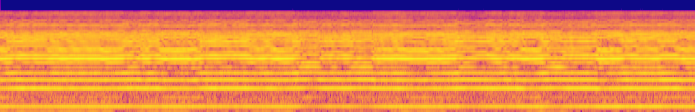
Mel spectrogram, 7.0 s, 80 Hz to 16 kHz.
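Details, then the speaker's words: Black Widow mouse racer first test run, 24% nitromethane fuel, 5x3 prop, high-compression head, needle at three turns: smooth steady high buzz with slight sag mid-run, won't shut off when vent closed; air leak past loose screws. "it sounds like it's running smooth it just won't cut off when I close the vent so got a little air leak somewhere"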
